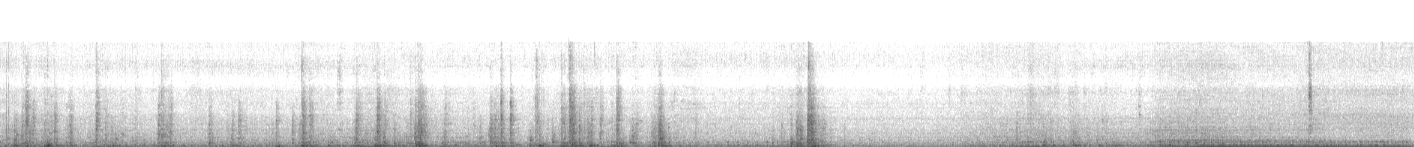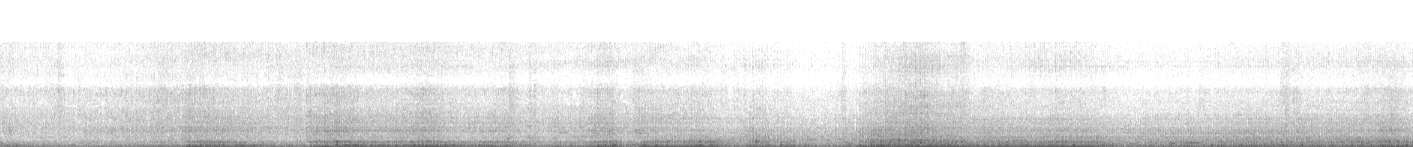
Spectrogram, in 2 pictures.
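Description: JCB backhoe loader's diesel engine running and revving up several times as the machine works to lift an overturned truck. A quick series of sharp knocks comes in the first several seconds.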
